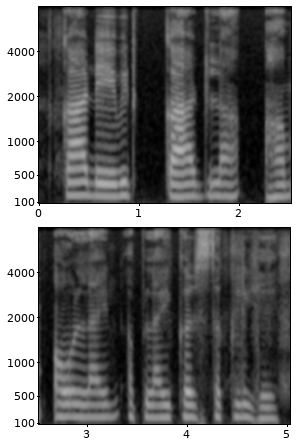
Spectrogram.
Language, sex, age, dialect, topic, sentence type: Magahi, female, 18-24, Central/Standard, banking, question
